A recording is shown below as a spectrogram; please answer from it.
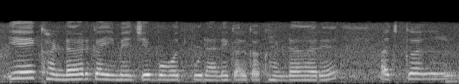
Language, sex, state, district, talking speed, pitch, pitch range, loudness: Hindi, female, Goa, North and South Goa, 170 wpm, 215 Hz, 200-245 Hz, -16 LUFS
